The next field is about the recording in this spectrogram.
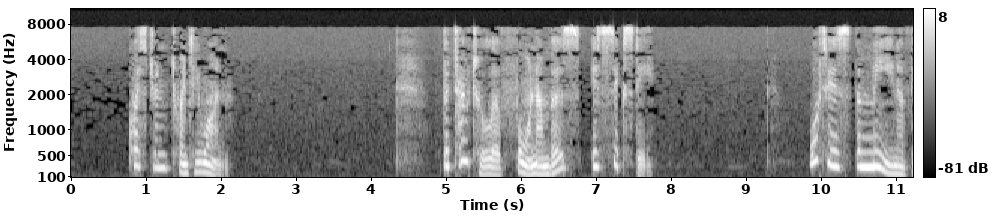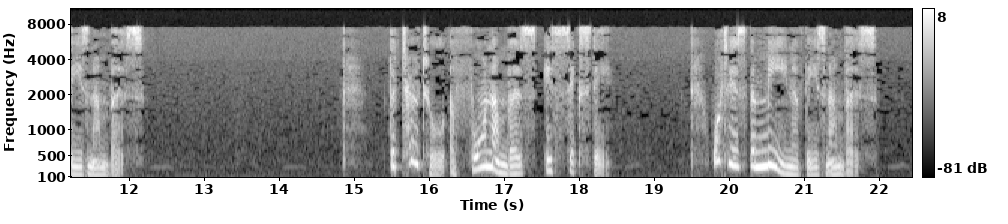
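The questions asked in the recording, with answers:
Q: What is the mean of these numbers?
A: 15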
